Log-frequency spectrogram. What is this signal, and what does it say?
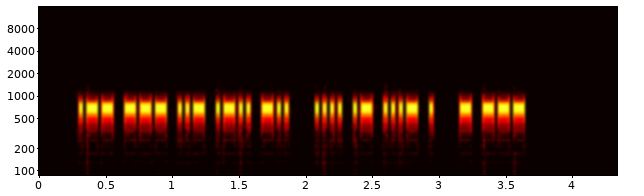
Morse code, heard as a keyed tone, about 35 wpm, 700 Hz. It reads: WOULD HAVE TO
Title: Speed-Racing - Sets of 3 Words 28wpm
